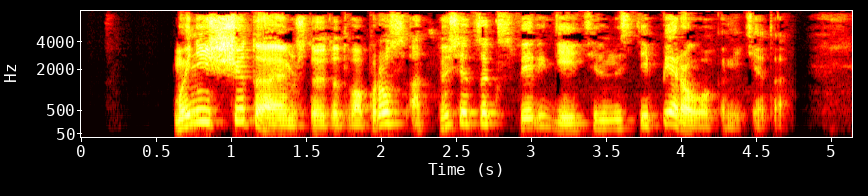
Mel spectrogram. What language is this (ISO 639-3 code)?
rus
